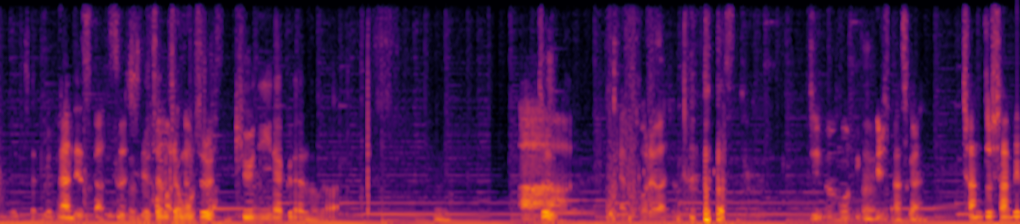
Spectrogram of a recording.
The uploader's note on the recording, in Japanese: 通信エラー連発のギャグ回！？Anchor←このアプリで収録してます。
